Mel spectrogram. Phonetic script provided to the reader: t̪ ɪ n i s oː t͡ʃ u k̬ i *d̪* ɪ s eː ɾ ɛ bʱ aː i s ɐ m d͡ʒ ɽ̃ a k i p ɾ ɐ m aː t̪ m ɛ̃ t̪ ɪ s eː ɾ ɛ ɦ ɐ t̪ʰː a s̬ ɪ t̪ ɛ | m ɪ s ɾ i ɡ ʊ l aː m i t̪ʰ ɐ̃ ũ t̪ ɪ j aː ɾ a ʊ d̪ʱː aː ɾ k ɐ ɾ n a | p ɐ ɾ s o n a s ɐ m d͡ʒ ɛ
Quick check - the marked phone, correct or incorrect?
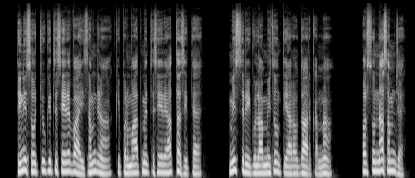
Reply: incorrect: t̪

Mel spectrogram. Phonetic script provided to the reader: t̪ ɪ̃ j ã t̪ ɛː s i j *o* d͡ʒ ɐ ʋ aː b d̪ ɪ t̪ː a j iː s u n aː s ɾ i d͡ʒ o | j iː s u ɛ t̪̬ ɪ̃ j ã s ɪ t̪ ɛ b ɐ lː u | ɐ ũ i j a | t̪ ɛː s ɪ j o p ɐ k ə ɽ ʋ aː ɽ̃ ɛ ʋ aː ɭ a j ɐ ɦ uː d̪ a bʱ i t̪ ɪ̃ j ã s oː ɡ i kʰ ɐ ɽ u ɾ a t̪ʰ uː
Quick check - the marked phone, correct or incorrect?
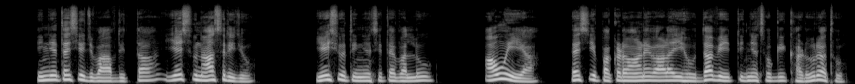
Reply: correct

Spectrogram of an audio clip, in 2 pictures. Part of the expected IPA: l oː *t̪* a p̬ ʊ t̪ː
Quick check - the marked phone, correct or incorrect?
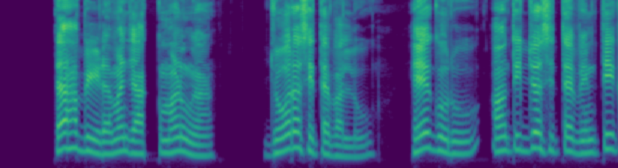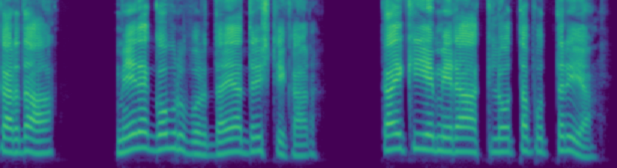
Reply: correct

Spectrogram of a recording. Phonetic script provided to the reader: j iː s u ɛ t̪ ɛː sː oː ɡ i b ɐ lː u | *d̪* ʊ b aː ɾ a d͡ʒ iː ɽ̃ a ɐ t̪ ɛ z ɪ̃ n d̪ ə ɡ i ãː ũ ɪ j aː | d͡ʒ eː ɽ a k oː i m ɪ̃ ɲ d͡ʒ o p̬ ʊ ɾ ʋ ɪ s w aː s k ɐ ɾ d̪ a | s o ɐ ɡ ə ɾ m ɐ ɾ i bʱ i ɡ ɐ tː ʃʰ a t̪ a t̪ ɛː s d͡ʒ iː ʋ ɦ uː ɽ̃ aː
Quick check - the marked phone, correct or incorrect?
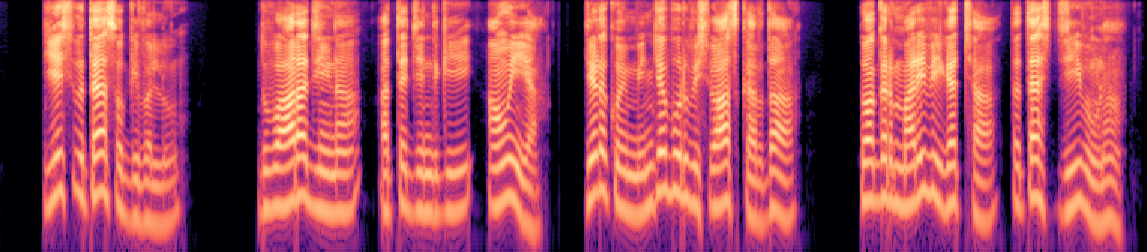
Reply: correct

